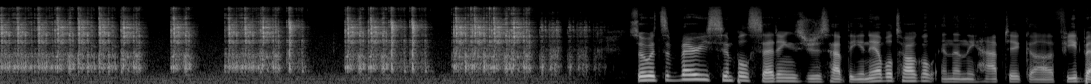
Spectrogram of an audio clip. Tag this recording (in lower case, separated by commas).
speech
